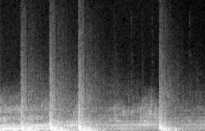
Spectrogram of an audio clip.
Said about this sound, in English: Overhead, an enemy plane had been dragging, drumming slowly round in the pool of night, drawing up bursts of gunfire. Nosing, pausing, turning, fascinated by the point for its intent. The barrage banged, coughed, retched.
